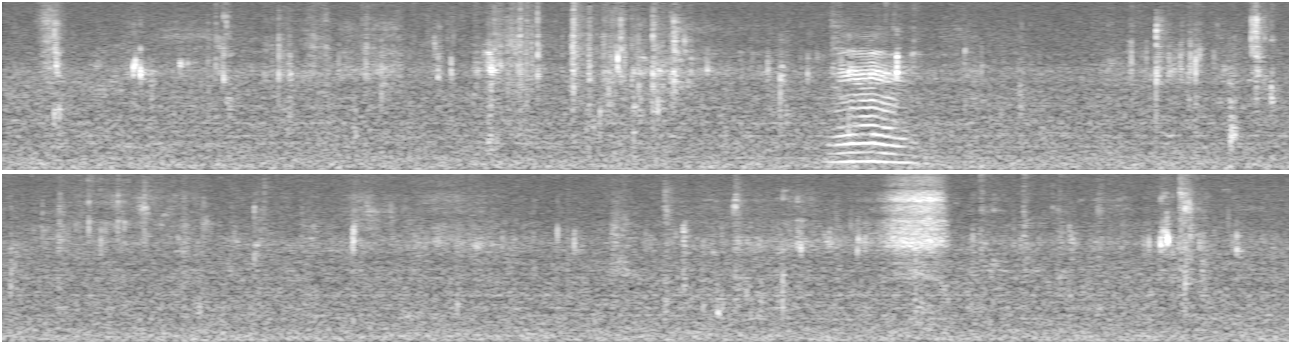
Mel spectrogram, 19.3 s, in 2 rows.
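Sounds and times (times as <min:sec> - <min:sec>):
chewing chicken wings: 0:00.3 - 0:19.2.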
